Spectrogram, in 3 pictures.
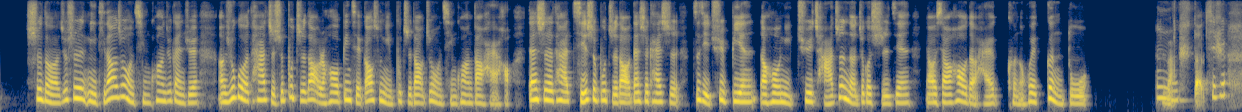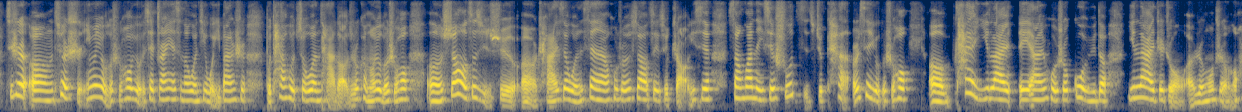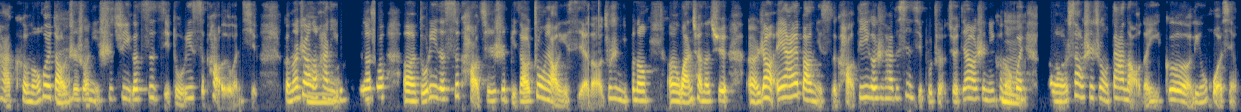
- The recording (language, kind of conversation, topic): Chinese, podcast, 你如何看待人工智能在日常生活中的应用？
- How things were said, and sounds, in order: other background noise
